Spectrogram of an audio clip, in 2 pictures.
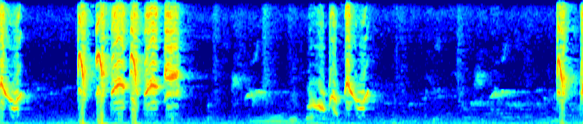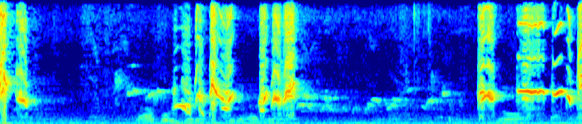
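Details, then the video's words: Oriental magpie-robin song used as a training lure: loud clusters of sharp, rapid chirps and rising whistled slurs come in bursts every two to three seconds, with quiet gaps and faint low background murmur between phrases. "masteran pancingan burung kacer gacor isian bongkar"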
